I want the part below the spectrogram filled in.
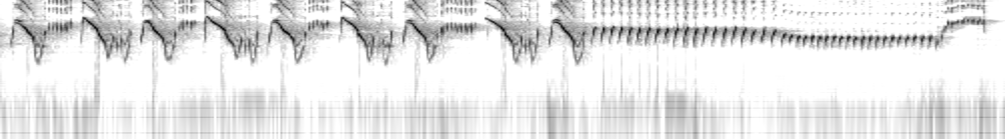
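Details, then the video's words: Canary song used to stimulate other canaries to sing: a run of sharply falling whistled notes, roughly three per second, then a fast, buzzing rattle that slowly drops in pitch before ending on a high note. "PANCINGAN EFEKTIF BURUNG KENARI, CORR DORRR!!"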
